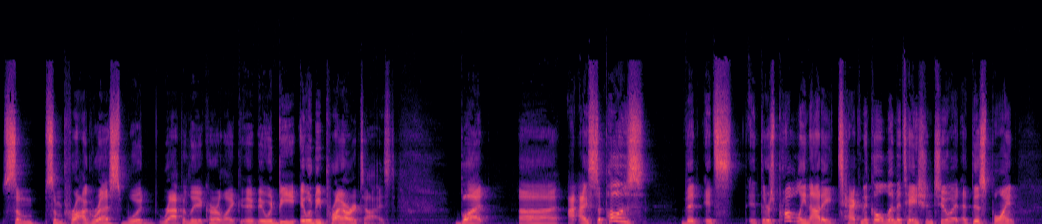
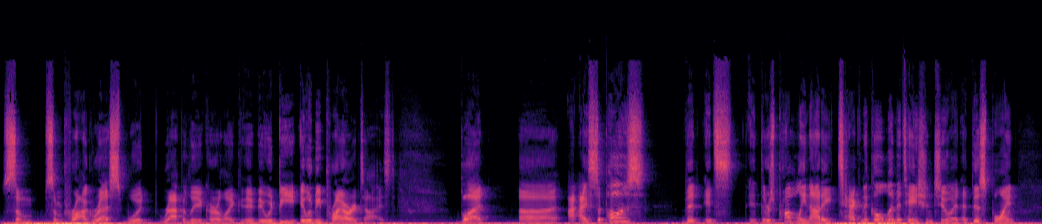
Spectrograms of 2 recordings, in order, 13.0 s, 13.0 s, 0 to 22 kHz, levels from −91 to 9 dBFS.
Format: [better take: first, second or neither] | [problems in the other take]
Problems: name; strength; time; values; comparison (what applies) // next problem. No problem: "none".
first | wind noise on the microphone; occasional gusts; 25 dB below the speech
